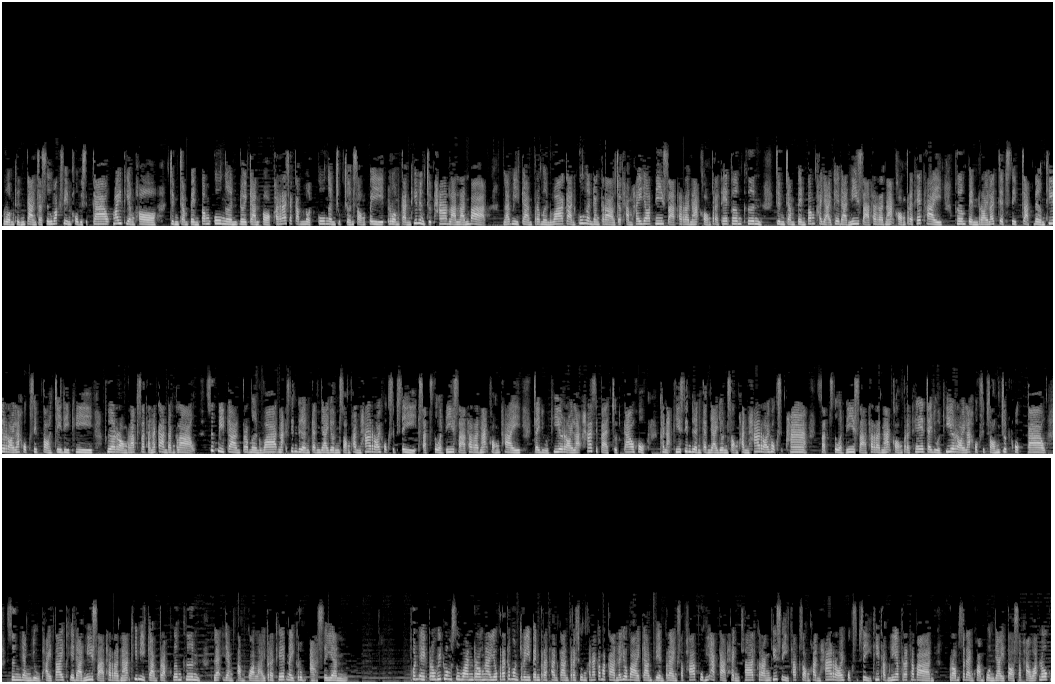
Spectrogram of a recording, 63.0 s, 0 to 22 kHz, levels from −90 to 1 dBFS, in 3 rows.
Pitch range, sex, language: 220-260 Hz, female, Thai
